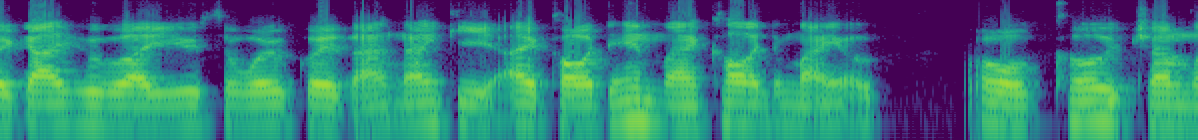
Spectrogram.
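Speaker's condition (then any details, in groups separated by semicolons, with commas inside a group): Cerebral palsy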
